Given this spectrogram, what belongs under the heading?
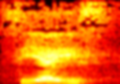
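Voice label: "ciais", Spanish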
